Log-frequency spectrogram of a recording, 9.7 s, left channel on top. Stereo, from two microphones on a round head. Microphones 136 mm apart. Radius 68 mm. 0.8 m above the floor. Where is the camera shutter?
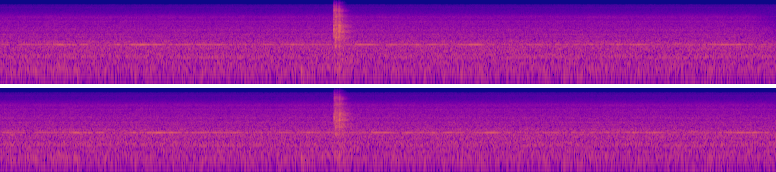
40° left (ahead or behind), 1.3 m.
